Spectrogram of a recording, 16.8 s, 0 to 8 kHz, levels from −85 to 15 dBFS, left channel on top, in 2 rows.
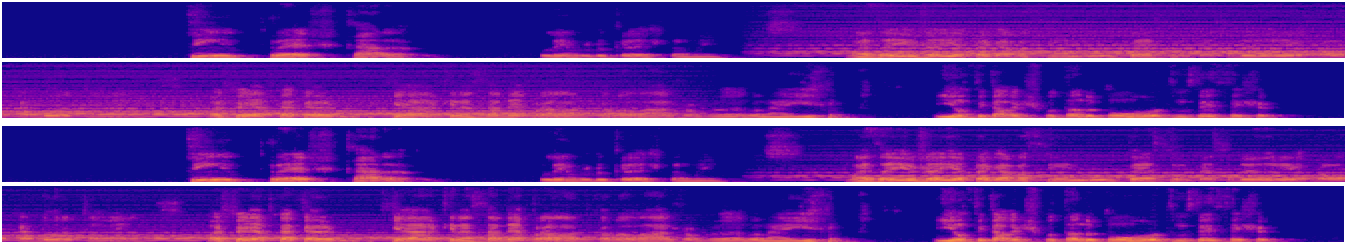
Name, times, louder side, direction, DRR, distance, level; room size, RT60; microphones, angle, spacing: voice 1, 1.2-2.5 3.4-4.5 4.8-4.9 5.3-9.3 9.7-13.5 14.2-16.3, right 2 dB, 35° right, 3 dB, 0.6 m, -23 dB
sound 1, 4.7-12.9, left 2 dB, 50° left, 0.5 m, -30 dB
3.8 x 2.7 x 4.0 m, 0.24 s
head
